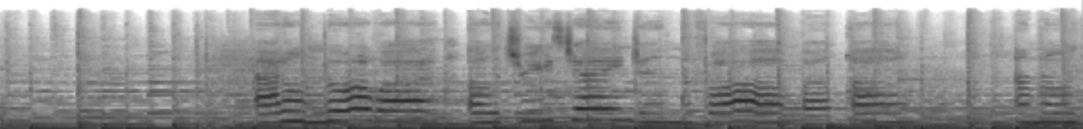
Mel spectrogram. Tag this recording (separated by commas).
Music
